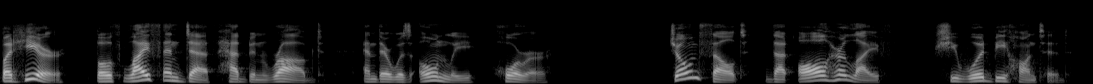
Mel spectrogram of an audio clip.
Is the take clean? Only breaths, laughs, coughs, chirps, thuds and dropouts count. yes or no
yes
